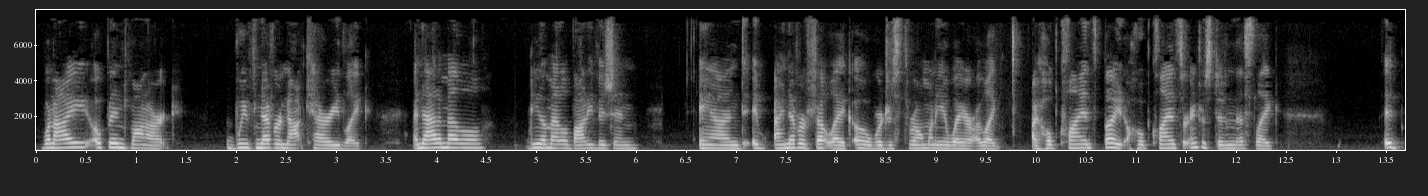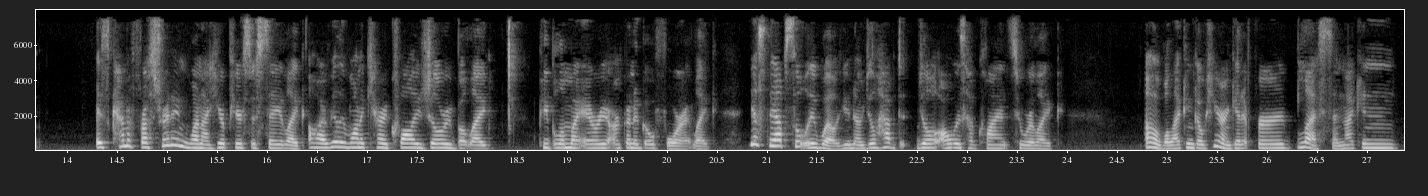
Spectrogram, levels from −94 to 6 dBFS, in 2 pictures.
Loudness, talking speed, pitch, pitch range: -20 LUFS, 225 wpm, 210 Hz, 185-235 Hz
